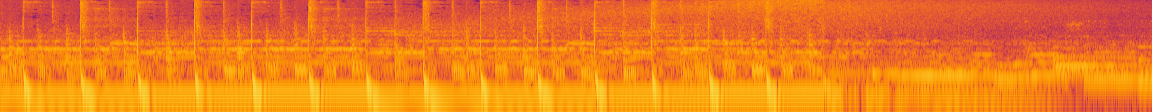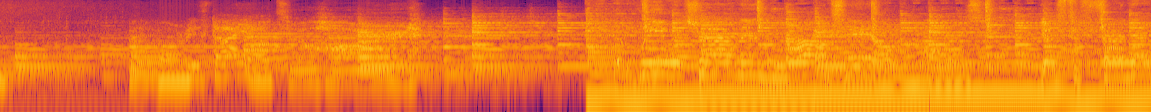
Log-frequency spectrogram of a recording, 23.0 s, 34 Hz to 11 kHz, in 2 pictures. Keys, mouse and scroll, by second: 3.2 click, 3.6 e, 9.1 click, 10.0-17.4 drag, 17.5-23.0 middle drag.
